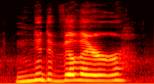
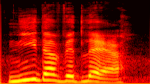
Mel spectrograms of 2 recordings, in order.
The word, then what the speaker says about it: Nidavellir: I know it looks like it's Nidavellir, I think is how you pronounce that, but according to the internet, if you want to say it properly, it's Nidavellir.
